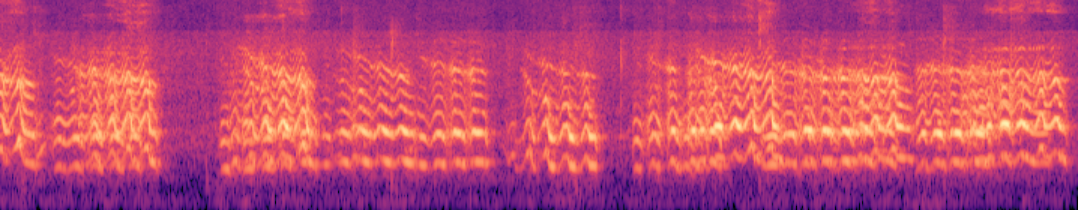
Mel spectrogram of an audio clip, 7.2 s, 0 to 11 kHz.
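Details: Mountain frogs calling in rain on a warm January 21st, possibly spawning. Nearly continuous overlapping croaks, quavering and nasal, merge into long bouts with only a few brief pauses.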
